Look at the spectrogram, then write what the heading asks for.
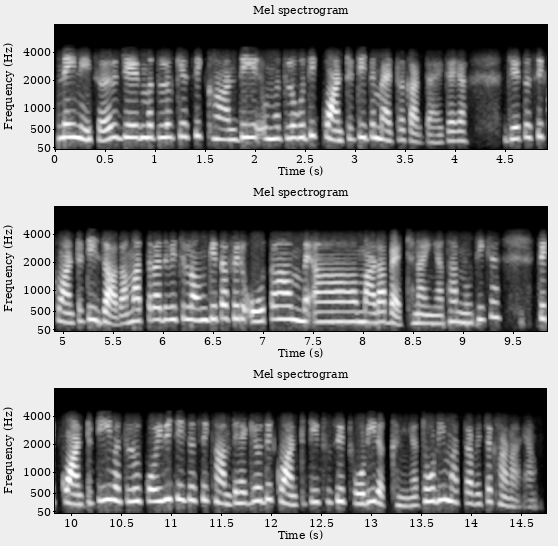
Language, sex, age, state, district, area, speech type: Punjabi, female, 18-30, Punjab, Shaheed Bhagat Singh Nagar, urban, conversation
